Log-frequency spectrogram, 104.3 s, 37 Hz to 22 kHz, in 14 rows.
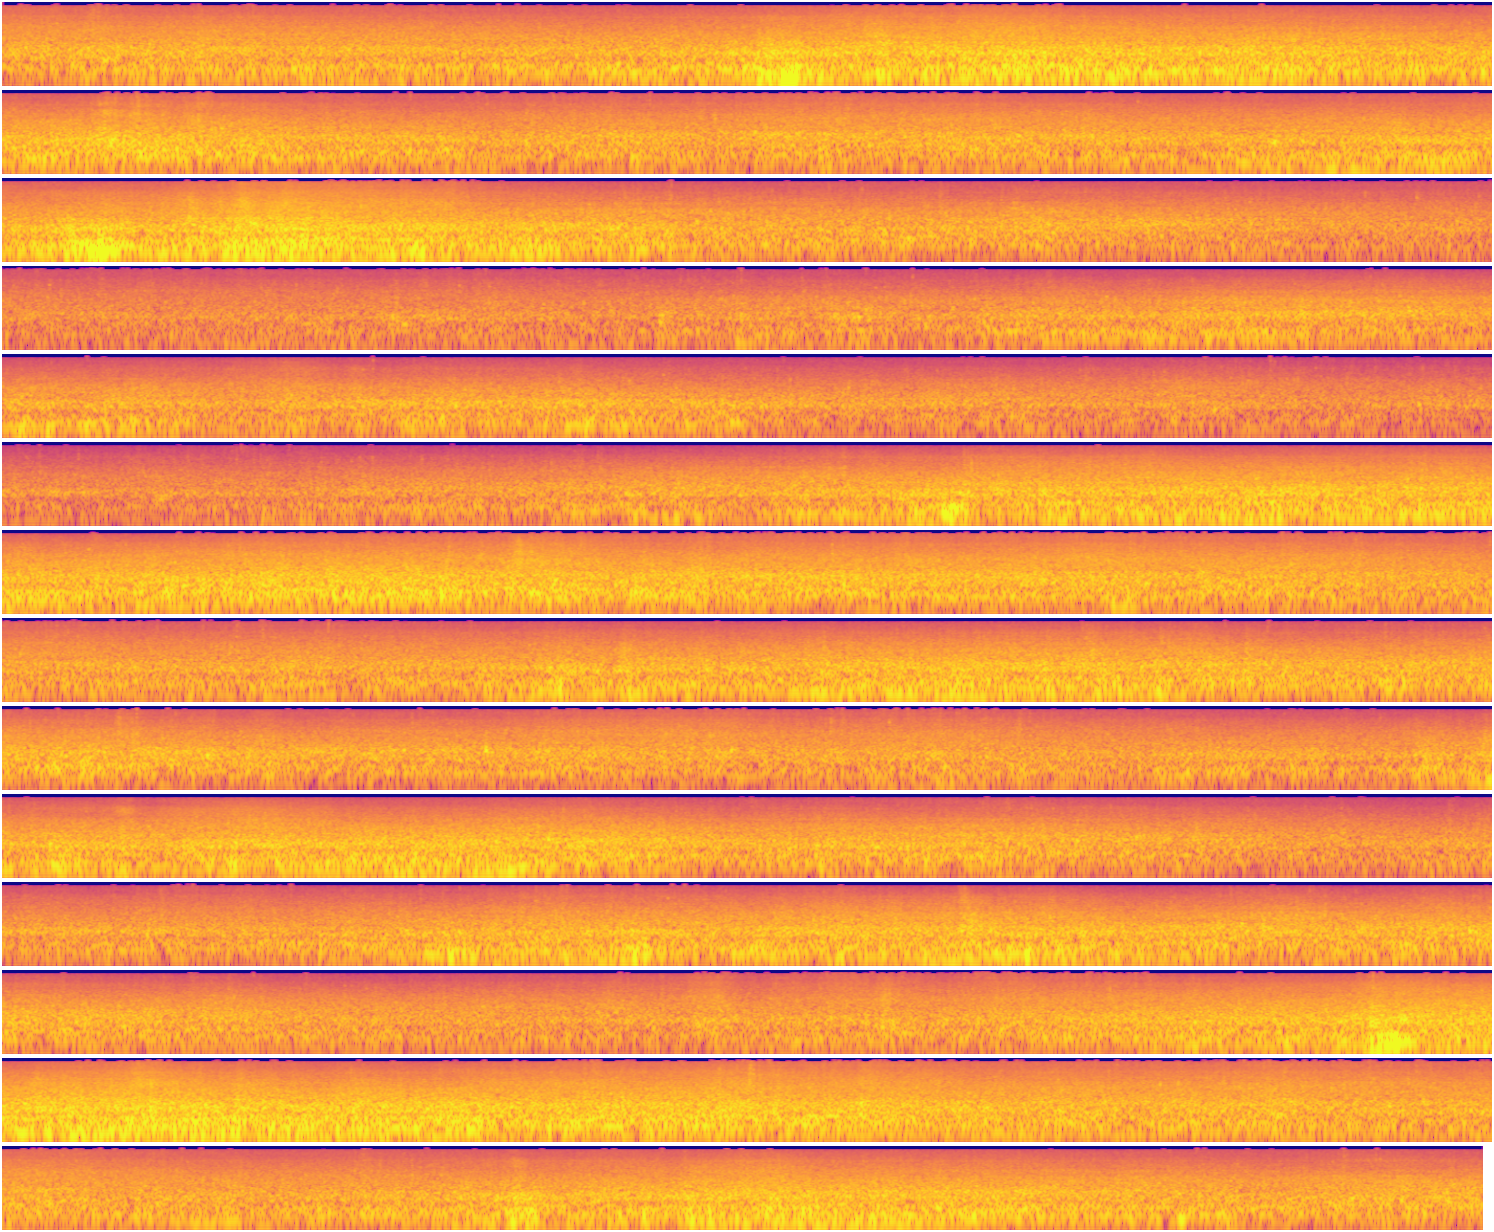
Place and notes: Île Renote, Trégastel, France - Waves crushing on a rock [Ile Renote ]
Marée montante. les vagues viennent s'écraser contre le flanc d'un rocher.
Rising tide. the waves crash against the side of a rock.
April 2019.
